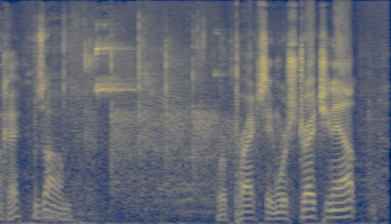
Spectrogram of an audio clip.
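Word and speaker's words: Zohm: Like Ella, how would you pronounce that? Zom. Z-O-H-M, yeah. Okay. Zom.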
